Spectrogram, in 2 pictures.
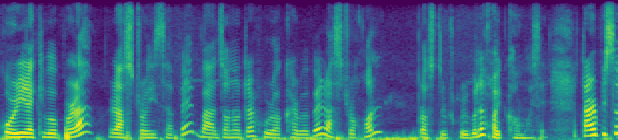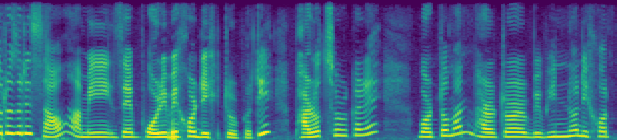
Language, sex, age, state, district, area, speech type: Assamese, female, 30-45, Assam, Dibrugarh, rural, spontaneous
